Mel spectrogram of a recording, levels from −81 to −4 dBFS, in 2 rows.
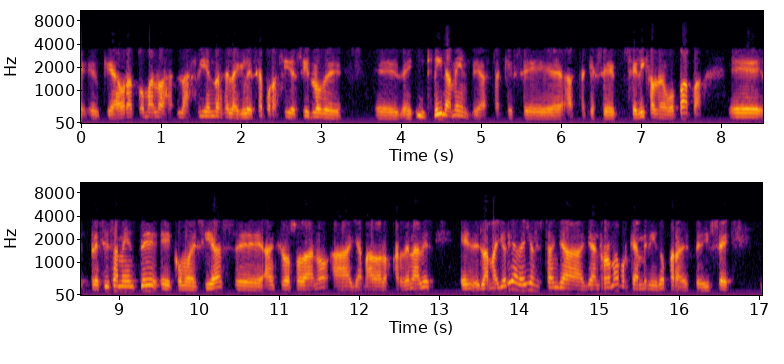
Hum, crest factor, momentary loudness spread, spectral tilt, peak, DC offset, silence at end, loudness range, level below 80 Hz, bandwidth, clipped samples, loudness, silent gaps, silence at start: none; 20 dB; 8 LU; -6.5 dB/octave; -2 dBFS; under 0.1%; 0.25 s; 2 LU; -56 dBFS; 6.4 kHz; under 0.1%; -22 LUFS; none; 0 s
